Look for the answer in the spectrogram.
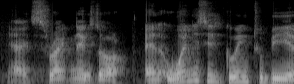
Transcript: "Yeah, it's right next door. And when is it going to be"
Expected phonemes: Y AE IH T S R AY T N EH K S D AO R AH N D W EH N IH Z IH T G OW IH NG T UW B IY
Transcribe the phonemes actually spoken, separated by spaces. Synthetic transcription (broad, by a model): Y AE IH T S R AY T N EH K S D AO R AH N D W EH N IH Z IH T G OW IH NG T UW B IY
